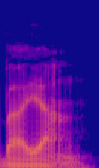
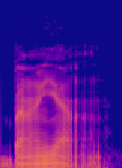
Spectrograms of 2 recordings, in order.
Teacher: Igen ám, de az odavalósiak érvényesítik ezt az illeszkedést, és azt fogják mondani, hogy Bahian. Tehát végig orrhanggal fogják. · Shown in: second take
